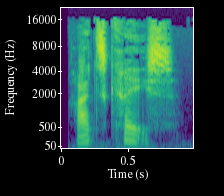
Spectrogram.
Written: retskreds

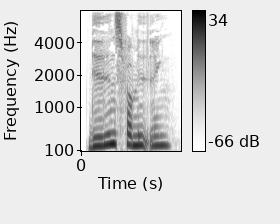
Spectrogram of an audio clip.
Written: vidensformidling

